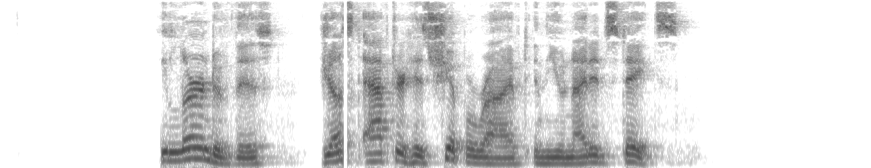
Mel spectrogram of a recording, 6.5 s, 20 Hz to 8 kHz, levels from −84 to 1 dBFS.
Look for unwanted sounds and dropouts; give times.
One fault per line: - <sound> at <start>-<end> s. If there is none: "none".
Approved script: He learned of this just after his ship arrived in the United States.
- dropout at 2.6-2.6 s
